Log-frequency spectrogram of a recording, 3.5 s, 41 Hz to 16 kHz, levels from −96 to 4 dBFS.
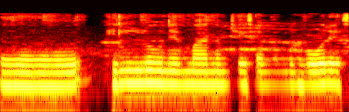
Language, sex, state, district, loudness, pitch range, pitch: Telugu, female, Telangana, Nalgonda, -15 LUFS, 175-185 Hz, 180 Hz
